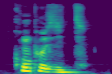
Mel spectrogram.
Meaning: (noun) composite material; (adjective) composite
- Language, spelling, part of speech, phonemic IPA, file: French, composite, noun / adjective, /kɔ̃.po.zit/, LL-Q150 (fra)-composite.wav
